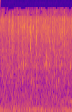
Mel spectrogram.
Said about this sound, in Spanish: Escucha, escucha, escucha. Tal vez sea un manantial de agua dulce o el aguacero en un exuberante bosque tropical. Agua, agua, agua, agua.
